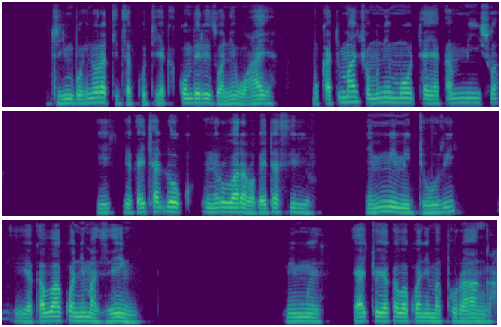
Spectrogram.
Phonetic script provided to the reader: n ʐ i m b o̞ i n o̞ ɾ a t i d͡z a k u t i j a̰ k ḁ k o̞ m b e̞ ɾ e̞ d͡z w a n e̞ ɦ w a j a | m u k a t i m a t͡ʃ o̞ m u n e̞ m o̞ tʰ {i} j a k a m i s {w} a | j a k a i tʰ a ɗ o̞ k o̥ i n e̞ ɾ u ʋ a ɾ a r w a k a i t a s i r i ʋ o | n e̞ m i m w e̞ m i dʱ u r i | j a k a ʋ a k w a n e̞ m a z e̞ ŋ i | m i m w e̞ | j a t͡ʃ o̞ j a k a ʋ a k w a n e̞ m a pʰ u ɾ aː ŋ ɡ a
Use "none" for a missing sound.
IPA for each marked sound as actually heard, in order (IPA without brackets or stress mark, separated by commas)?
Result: a, w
